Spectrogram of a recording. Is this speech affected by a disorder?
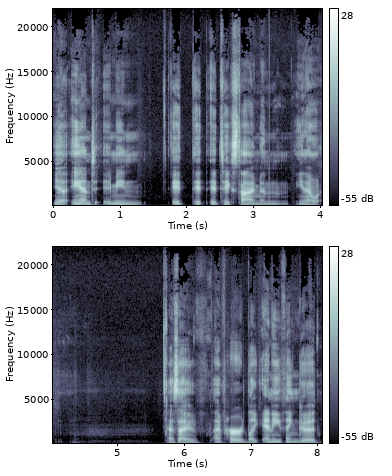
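Yes: stuttering; stuttering since childhood, onset about age 3; past couple of years practicing physical speaking style: breathing, adding pauses, moving through words, phrases; variable, smoother forward-moving speech on good days while still stuttering, worse other days; here repeated sounds, repeated words.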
